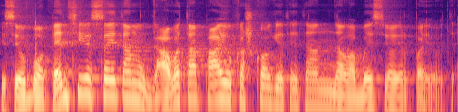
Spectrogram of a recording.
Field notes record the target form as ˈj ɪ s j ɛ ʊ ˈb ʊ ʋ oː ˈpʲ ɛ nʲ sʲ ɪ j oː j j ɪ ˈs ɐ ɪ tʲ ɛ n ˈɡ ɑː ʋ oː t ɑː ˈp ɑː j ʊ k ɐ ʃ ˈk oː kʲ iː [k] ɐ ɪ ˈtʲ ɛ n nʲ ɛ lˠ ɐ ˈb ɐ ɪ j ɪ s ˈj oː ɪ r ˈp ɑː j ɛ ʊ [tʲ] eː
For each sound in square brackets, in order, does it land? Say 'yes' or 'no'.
no, yes

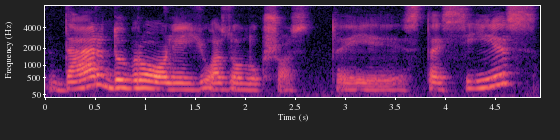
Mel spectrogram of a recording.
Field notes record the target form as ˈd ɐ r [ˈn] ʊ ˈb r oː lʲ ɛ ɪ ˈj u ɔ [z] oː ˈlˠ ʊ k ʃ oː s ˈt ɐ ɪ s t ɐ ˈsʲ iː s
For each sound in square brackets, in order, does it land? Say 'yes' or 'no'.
no, yes

